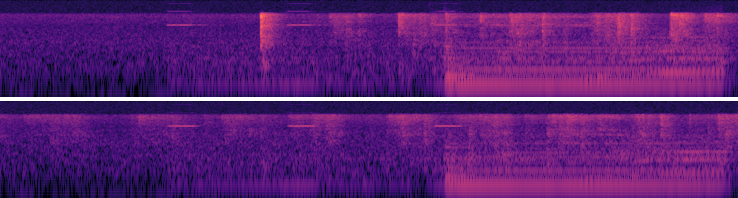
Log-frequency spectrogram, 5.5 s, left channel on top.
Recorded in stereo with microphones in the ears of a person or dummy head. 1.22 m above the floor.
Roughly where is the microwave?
Left.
